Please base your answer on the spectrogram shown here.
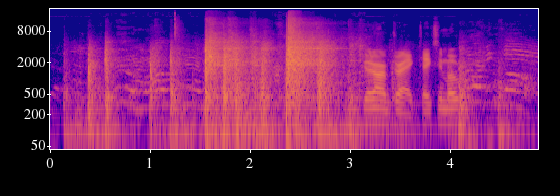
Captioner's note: crowd chatter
